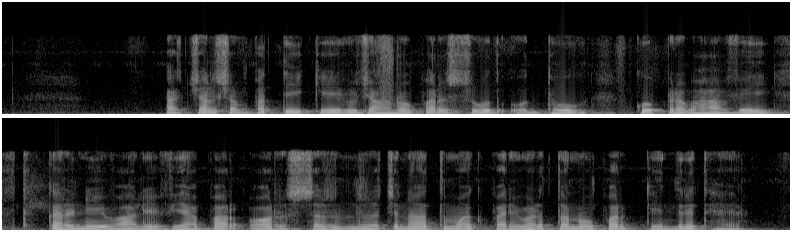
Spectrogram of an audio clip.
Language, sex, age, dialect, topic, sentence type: Hindi, male, 36-40, Kanauji Braj Bhasha, banking, statement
